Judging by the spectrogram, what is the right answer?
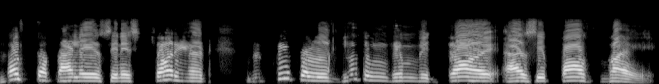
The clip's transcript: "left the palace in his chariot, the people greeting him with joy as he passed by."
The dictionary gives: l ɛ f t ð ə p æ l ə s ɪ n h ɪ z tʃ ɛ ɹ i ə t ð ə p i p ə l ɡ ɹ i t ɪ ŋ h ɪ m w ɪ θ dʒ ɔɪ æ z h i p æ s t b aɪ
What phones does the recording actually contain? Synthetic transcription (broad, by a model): l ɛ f t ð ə p æ l ə s ɪ n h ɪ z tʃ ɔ ɹ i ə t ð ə p i p ə l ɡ i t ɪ ŋ h ɪ m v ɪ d dʒ ɔɪ æ z h i p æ s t b aɪ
